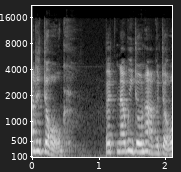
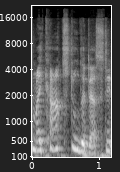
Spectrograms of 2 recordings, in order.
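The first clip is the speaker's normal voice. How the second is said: ordinary delivery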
